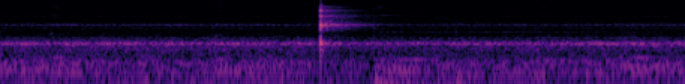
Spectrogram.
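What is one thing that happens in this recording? A crimping tool squeezes shut with a sharp click.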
